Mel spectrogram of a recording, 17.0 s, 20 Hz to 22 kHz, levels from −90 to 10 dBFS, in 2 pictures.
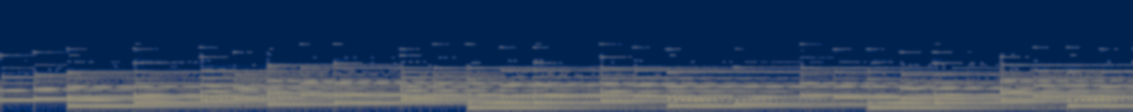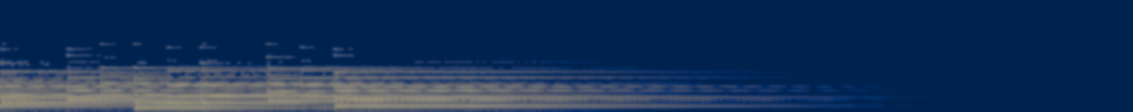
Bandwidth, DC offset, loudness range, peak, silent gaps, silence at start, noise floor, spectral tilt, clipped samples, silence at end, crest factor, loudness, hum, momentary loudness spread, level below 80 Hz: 5.4 kHz; under 0.1%; 6 LU; -14 dBFS; none; 0 s; -87 dBFS; -6 dB/octave; under 0.1%; 3.55 s; 16 dB; -29 LUFS; none; 4 LU; -68 dBFS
